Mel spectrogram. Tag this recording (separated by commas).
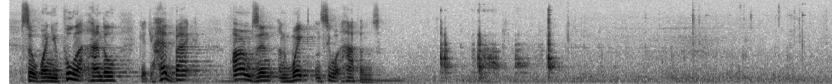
Speech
